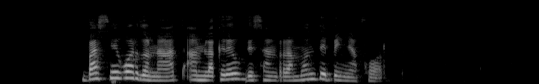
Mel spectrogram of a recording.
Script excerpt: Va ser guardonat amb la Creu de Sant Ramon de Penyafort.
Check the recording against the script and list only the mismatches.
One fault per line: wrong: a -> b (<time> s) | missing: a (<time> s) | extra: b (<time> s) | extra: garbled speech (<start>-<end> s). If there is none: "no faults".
no faults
